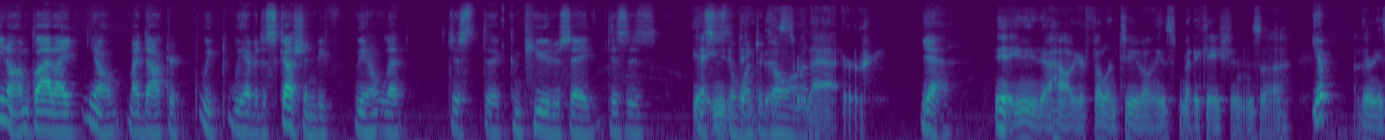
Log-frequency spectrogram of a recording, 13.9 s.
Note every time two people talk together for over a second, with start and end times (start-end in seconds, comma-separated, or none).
7.0-8.2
